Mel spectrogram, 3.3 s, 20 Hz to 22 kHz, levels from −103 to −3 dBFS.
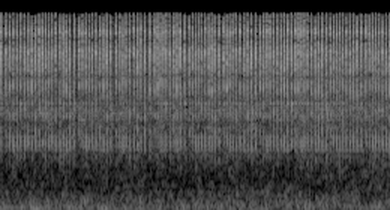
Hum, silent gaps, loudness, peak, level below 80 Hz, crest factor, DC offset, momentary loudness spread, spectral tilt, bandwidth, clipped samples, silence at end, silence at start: none; none; -32 LUFS; -10 dBFS; -72 dBFS; 24 dB; under 0.1%; 2 LU; 3.5 dB/octave; 17 kHz; under 0.1%; 0 s; 0 s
